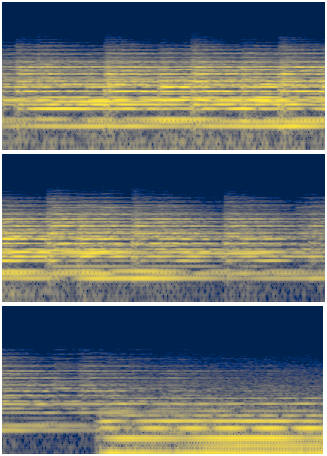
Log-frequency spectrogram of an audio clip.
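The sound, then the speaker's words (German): Church bells peal steadily, one resonant strike roughly every second over a deep, humming drone, loud with no voices. Toward the end the low tones shift as the ringing continues. “Und was besser symbolisiert es als Kirchenglocken?”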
